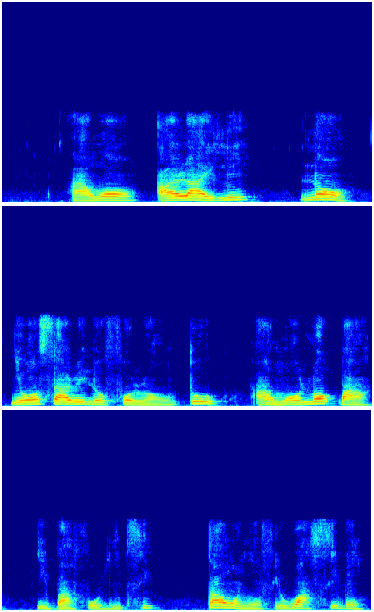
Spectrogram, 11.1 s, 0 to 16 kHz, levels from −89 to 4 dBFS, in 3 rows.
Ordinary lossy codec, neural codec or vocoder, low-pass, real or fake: MP3, 64 kbps; codec, 16 kHz, 4.8 kbps, FACodec; 7.2 kHz; fake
